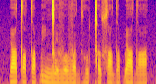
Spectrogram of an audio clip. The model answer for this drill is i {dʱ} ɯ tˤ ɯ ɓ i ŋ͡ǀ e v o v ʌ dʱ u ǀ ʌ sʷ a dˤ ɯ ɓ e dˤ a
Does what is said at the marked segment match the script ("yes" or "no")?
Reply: no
